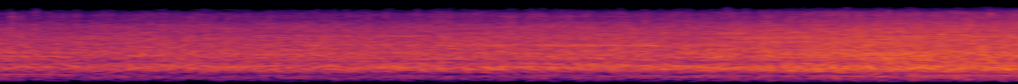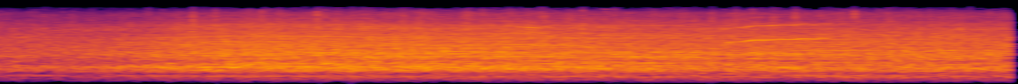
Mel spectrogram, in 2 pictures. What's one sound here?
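A large crowd cheers and roars in a big echoing hall, swelling louder.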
